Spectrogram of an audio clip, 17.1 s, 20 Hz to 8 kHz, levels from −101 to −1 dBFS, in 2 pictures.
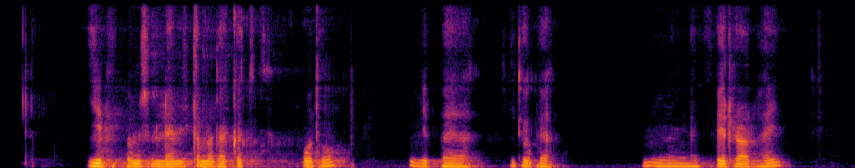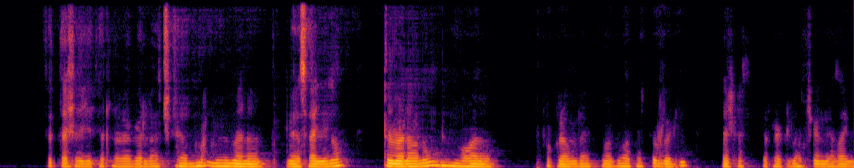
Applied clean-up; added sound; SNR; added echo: neural mask model DeepFilterNet 3.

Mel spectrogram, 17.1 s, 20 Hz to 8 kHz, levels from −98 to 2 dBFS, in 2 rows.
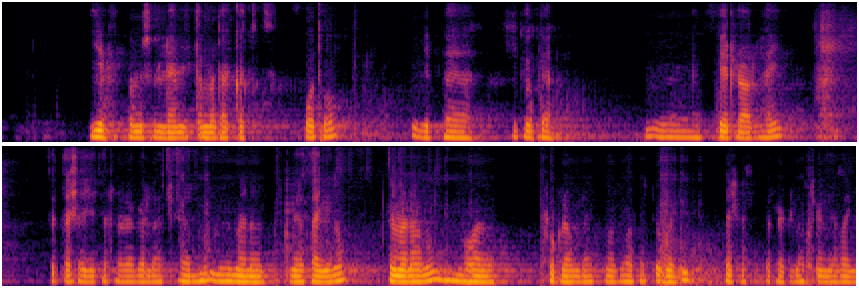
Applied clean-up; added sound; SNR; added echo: neural separator model SepFormer DNS4.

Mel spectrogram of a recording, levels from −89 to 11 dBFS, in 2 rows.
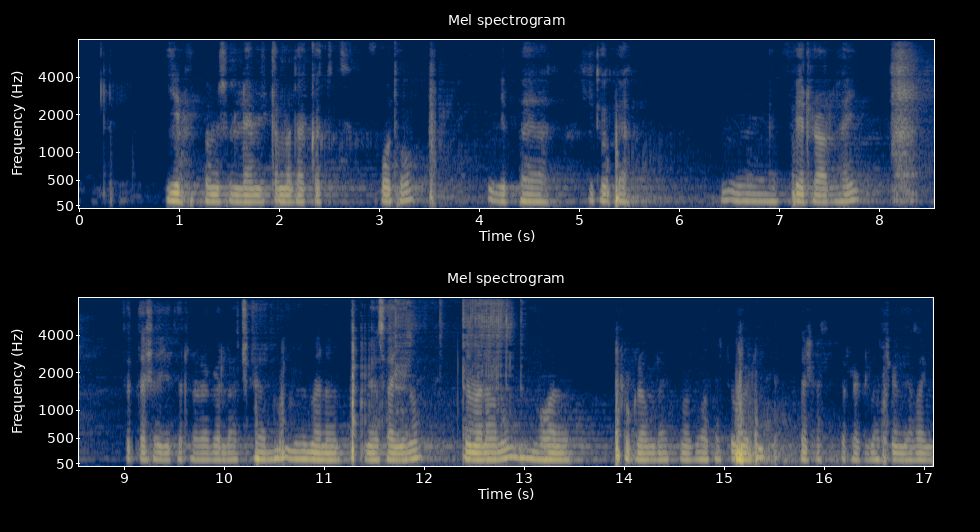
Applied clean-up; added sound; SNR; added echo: none; Fart; 15 dB; reverberation time 1.1 s.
